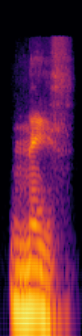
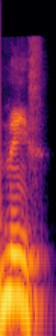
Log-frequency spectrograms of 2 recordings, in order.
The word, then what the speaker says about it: gneiss: Si usted tiene en la catazona, una roca ya metamórfica, voy a poner el primer nombre de roca metamórfica, pues, gneiss, gneiss. Gneiss se escribe G de gato, G-N-E-I-S, G-N-E-I-S, gneiss, gneiss.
